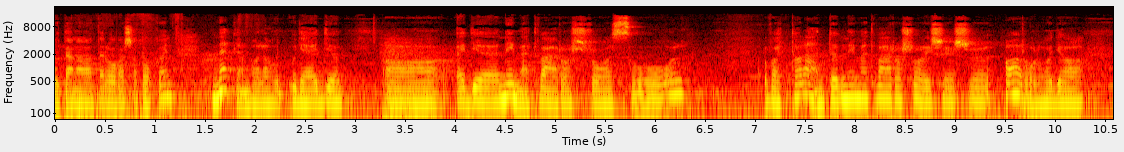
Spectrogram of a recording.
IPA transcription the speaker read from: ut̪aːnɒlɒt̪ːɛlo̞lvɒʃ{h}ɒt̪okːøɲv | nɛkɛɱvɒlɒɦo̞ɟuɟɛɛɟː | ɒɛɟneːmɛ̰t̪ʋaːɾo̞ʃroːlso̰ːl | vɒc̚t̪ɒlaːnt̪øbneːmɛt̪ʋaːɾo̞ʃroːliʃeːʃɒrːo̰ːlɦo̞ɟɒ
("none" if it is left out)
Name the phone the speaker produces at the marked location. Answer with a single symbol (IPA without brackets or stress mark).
h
